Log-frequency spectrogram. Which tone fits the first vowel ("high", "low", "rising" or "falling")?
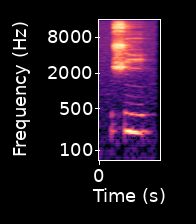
high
